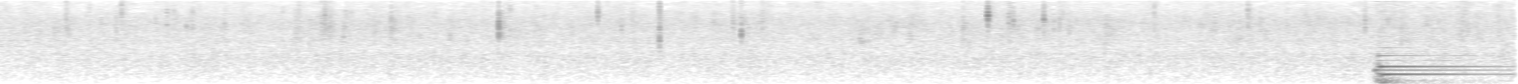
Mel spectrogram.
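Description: A soft, steady hiss like rain, with a few faint ticks, under a pause in the background music. About seven seconds in, a single loud struck note of the music rings out and dies away.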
